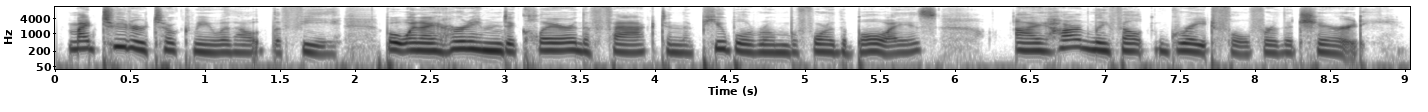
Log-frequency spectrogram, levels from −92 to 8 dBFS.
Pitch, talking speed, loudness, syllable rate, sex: 205 Hz, 195 wpm, -18 LUFS, 5.3 syllables/s, female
